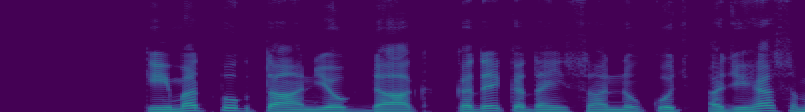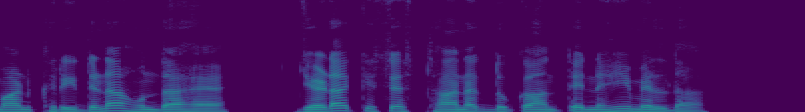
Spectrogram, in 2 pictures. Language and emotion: Punjabi, neutral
